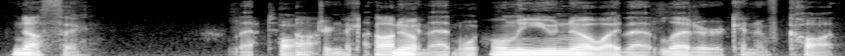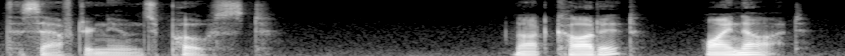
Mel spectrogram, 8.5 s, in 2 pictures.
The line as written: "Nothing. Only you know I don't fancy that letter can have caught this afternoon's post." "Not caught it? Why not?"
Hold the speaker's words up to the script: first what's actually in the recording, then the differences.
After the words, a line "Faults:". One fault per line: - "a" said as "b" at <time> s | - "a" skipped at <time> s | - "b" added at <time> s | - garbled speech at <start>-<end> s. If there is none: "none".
"Nothing. [garbled] Only you know I that letter can have caught this afternoon's post." "Not caught it? Why not?"
Faults:
- garbled speech at 1.1-2.4 s
- "don't fancy" skipped at 3.1 s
